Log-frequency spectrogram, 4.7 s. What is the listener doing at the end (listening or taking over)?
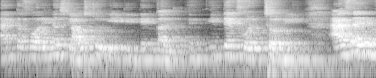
listening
